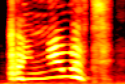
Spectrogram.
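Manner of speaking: very high excited squeal. A narrator's reading. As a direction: squeal it like a starstruck fan. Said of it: "The unicorn suddenly squealed".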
